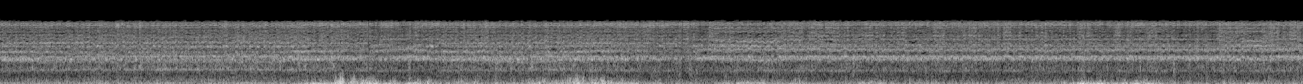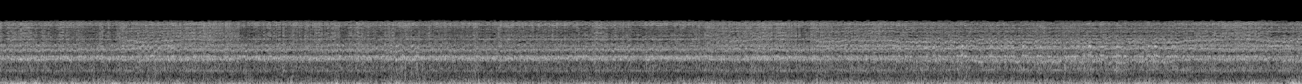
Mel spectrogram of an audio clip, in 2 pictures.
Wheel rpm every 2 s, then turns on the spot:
160, 170, 160, 160, 170, 170, 160, 160, 160, 170, 170, 160, 170.
none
